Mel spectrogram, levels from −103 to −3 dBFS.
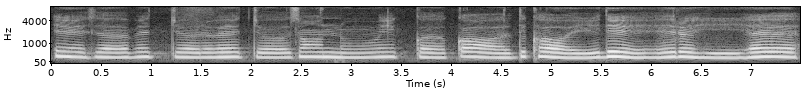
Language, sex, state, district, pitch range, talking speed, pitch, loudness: Punjabi, female, Punjab, Kapurthala, 205-225 Hz, 80 wpm, 215 Hz, -16 LUFS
